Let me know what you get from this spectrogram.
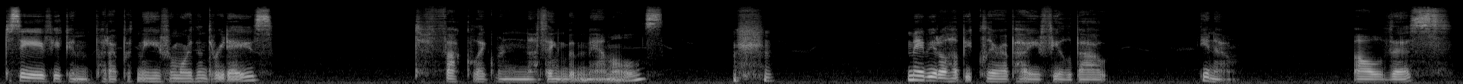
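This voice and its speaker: A woman playing a laid-back, restless stoner werewolf in an intimate ASMR roleplay, husky and gravelly, confiding in a casual, hesitant, slangy way. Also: very deep voice, takes it slowly, long pauses, full character voice. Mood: coaxing, flirty.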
